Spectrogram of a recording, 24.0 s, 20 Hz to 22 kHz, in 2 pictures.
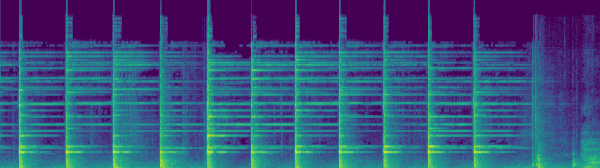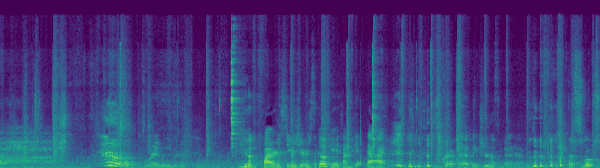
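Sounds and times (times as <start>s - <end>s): hammer striking metal on anvil: 0.0s - 11.0s.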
